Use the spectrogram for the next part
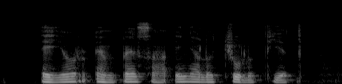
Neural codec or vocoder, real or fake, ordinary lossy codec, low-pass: none; real; none; 7.2 kHz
